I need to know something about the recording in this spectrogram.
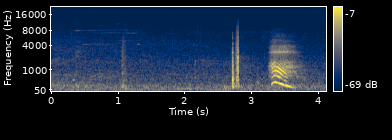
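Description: Faint room tone, broken about two and a half seconds in by a sharp knock, then a man's long sigh that falls in pitch near the end.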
